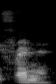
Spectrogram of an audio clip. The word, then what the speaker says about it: Fresnel: Fresnel, but it's actually Fresnel. The S is silent.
